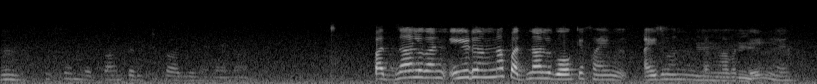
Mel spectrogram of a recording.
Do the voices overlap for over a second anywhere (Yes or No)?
No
